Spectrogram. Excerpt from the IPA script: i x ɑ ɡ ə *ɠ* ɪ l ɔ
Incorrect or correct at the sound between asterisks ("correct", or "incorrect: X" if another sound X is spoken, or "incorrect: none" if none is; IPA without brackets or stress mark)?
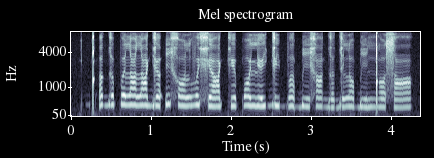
incorrect: ɡ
